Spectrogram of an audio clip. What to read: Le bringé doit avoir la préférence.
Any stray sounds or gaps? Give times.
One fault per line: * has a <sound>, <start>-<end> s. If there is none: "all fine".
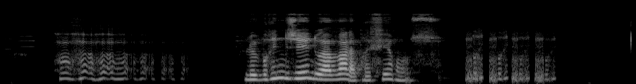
* has a laugh, 0.5-1.9 s
* has a laugh, 4.7-5.6 s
